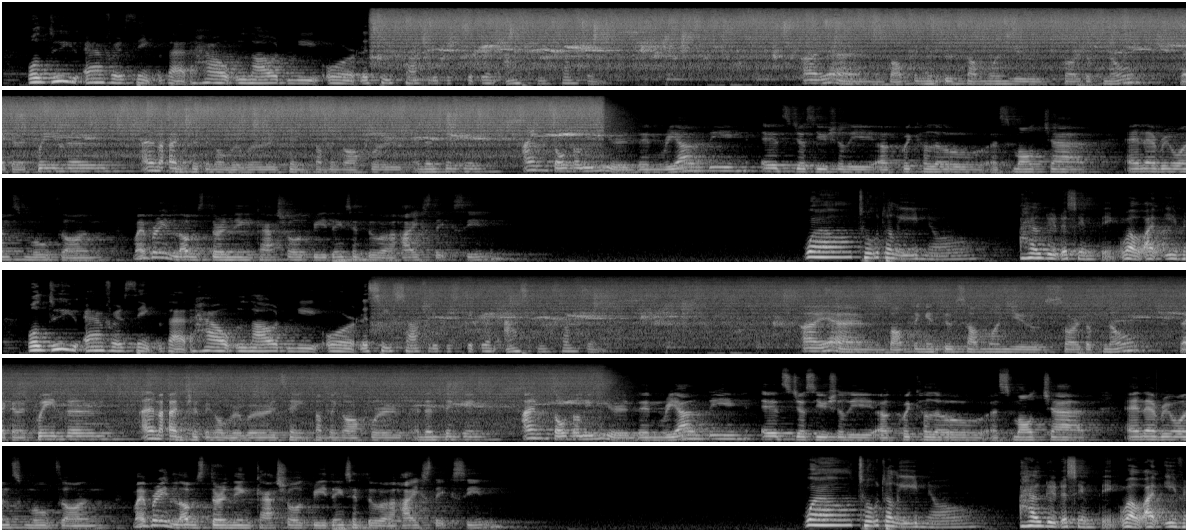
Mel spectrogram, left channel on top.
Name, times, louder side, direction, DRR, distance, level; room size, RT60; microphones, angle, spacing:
voice 1, 0.3-6.1 31.7-33.5 33.9-35.5, right 2 dB, 35° right, 8 dB, 0.8 m, -24 dB
sound 1, 3.7-17.9, left 9 dB, 50° left, 2.3 m, -24 dB
voice 2, 8.0-16.7 17.0-22.7 23.1-24.7 25.0-28.7, right 3 dB, 85° right, 6 dB, 1.7 m, -27 dB
26.5 x 17.5 x 9.5 m, 1.5 s
head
